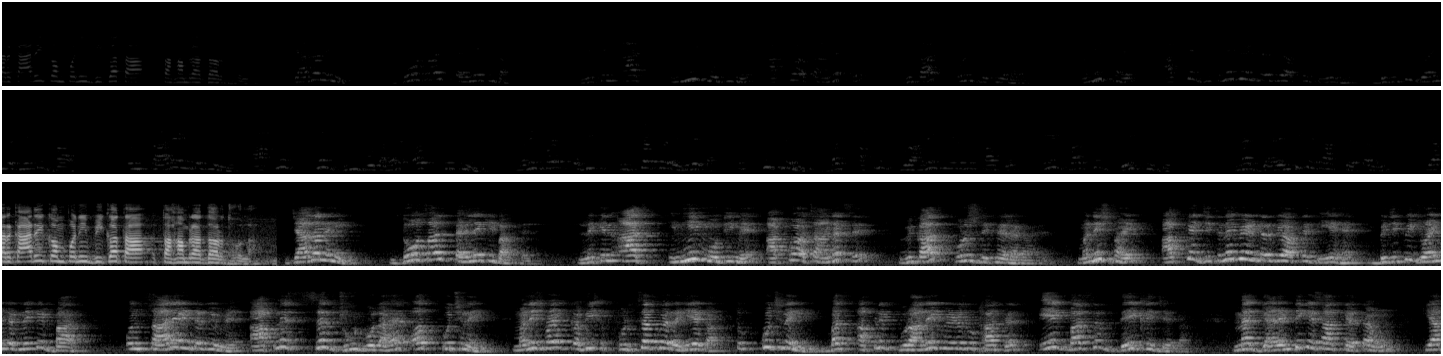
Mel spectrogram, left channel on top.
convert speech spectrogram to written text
कंपनी बिकता तो हमरा दर्द होला। ज्यादा नहीं, 2 साल पहले की बात है, लेकिन आज इन्हीं मोदी में आपको अचानक से विकास पुरुष दिखने लगा है। मनीष भाई, आपके जितने भी इंटरव्यू आपने दिए हैं बीजेपी ज्वाइन करने के बाद, उन सारे इंटरव्यू में आपने सिर्फ झूठ बोला है और कुछ नहीं। मनीष भाई, कभी फुर्सत में रहिएगा तो कुछ नहीं, बस अपने पुराने वीडियोस उठाकर एक बार सिर्फ देख लीजिएगा। मैं गारंटी के साथ कहता हूं कि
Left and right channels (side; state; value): left; quieter; 37.8 dB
